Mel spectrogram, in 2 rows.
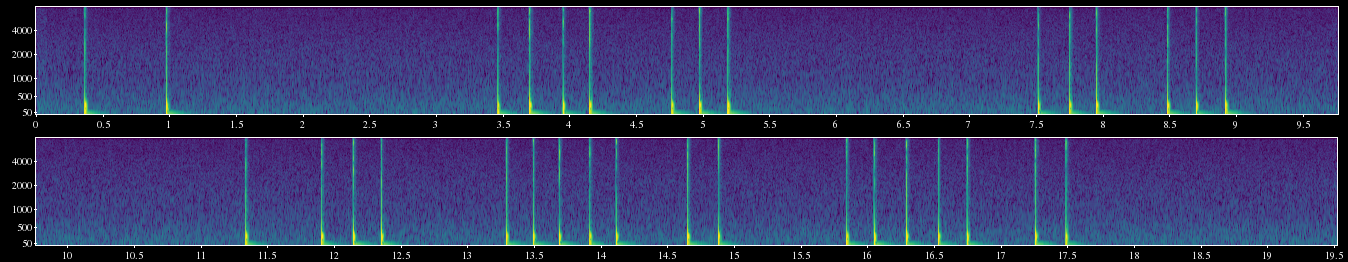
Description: Tap code, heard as knocks on a wall, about 5 knocks a second. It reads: A S N CWW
